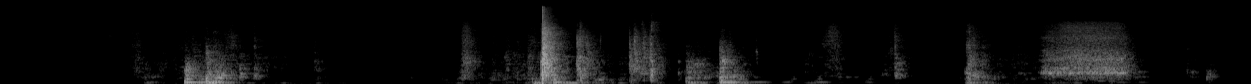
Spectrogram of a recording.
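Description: Knocks and thuds of a flat-screen TV's sheet-metal backlight chassis being handled and shifted on a wooden workbench, the loudest about five and a half seconds in, then about a second of scraping as it is pulled across the board.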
